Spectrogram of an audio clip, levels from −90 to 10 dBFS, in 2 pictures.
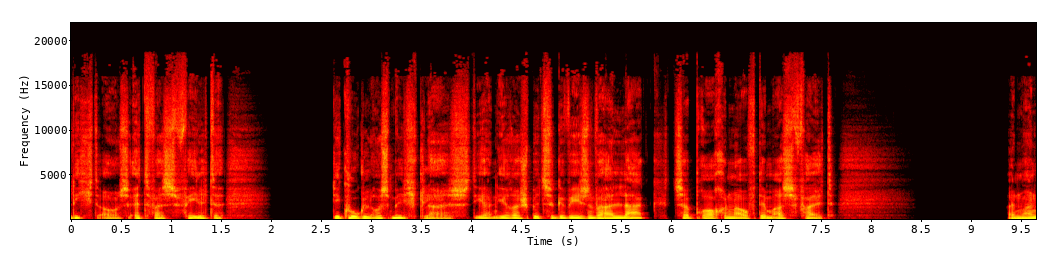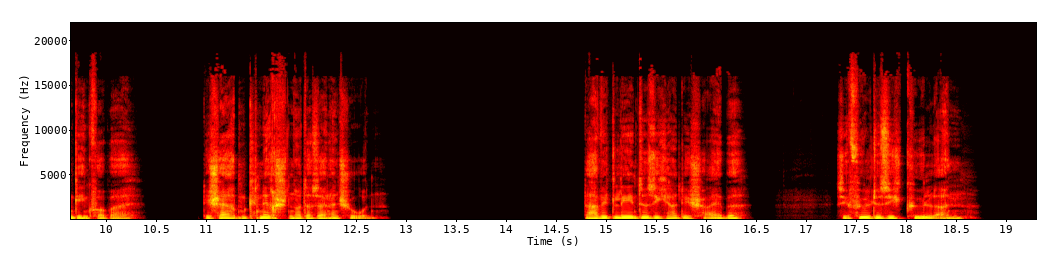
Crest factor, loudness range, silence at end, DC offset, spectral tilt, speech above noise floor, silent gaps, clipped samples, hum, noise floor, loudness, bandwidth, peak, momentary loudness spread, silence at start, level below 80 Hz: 20 dB; 5 LU; 0.75 s; under 0.1%; -5 dB/octave; over 70 dB; none; under 0.1%; none; under -90 dBFS; -21 LUFS; 18.5 kHz; -2 dBFS; 13 LU; 0 s; -48 dBFS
